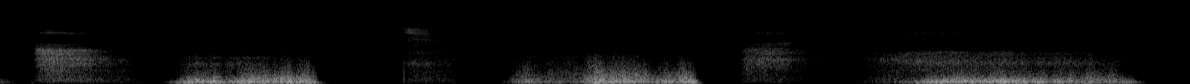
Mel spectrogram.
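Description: Soft breaths blown toward the listener, a series of quiet, airy puffs and exhalations with pauses between them, some thin and hissy, others fuller and breathier, with no talking.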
